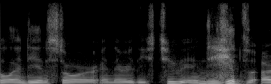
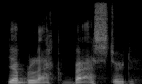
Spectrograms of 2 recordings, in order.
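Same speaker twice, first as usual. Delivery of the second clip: imitated Irish accent. Retelling words overheard in a store argument: imitating an irish accent. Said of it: "in, like, an Irish accent".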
